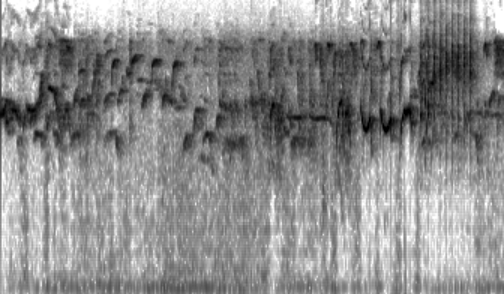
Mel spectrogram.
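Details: Oriental magpie-robin in captivity singing a crowded medley of quick downslurred whistles, twittering runs and bright curled notes, closing with a loud scratchy trill; faint low hum in the background.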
